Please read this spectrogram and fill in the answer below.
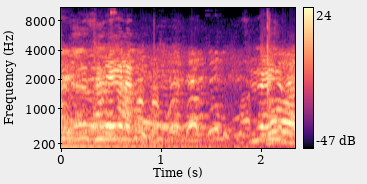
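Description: Several people talking at once: overlapping chatter with no single clear speaker.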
